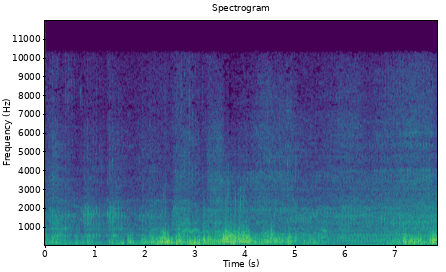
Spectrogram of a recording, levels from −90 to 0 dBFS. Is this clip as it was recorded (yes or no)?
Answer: yes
